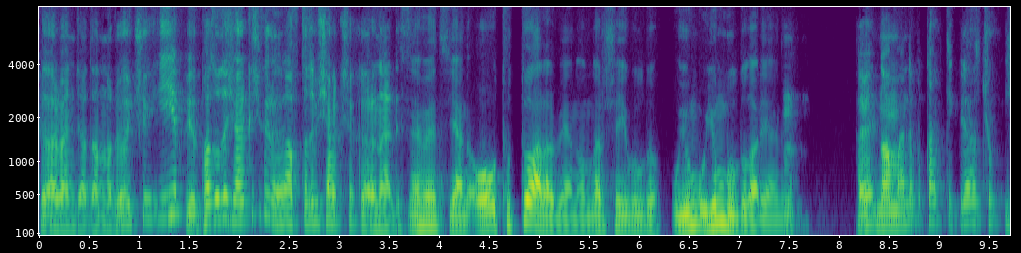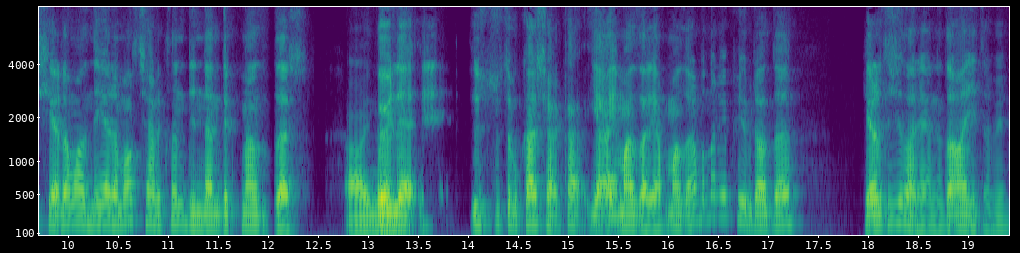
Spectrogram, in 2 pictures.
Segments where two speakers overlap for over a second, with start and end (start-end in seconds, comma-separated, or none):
none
